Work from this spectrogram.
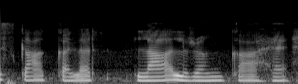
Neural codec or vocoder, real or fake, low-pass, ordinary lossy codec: none; real; 7.2 kHz; none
